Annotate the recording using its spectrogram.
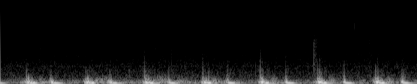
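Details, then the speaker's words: Mid-systolic click of mitral valve prolapse in a female patient during squat-stand maneuver: paired heart sounds ~100/min; squatting increases ventricular volume so the click softens and moves later, standing shrinks volume so it slides toward S1 with a brief mid-systolic murmur. "when you squat down you're going to return venous blood to the heart and the hearts volume increases the click gets lighter when you stand up you leave about 600 cc's of blood in your feet so ventricular volume shrinks"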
